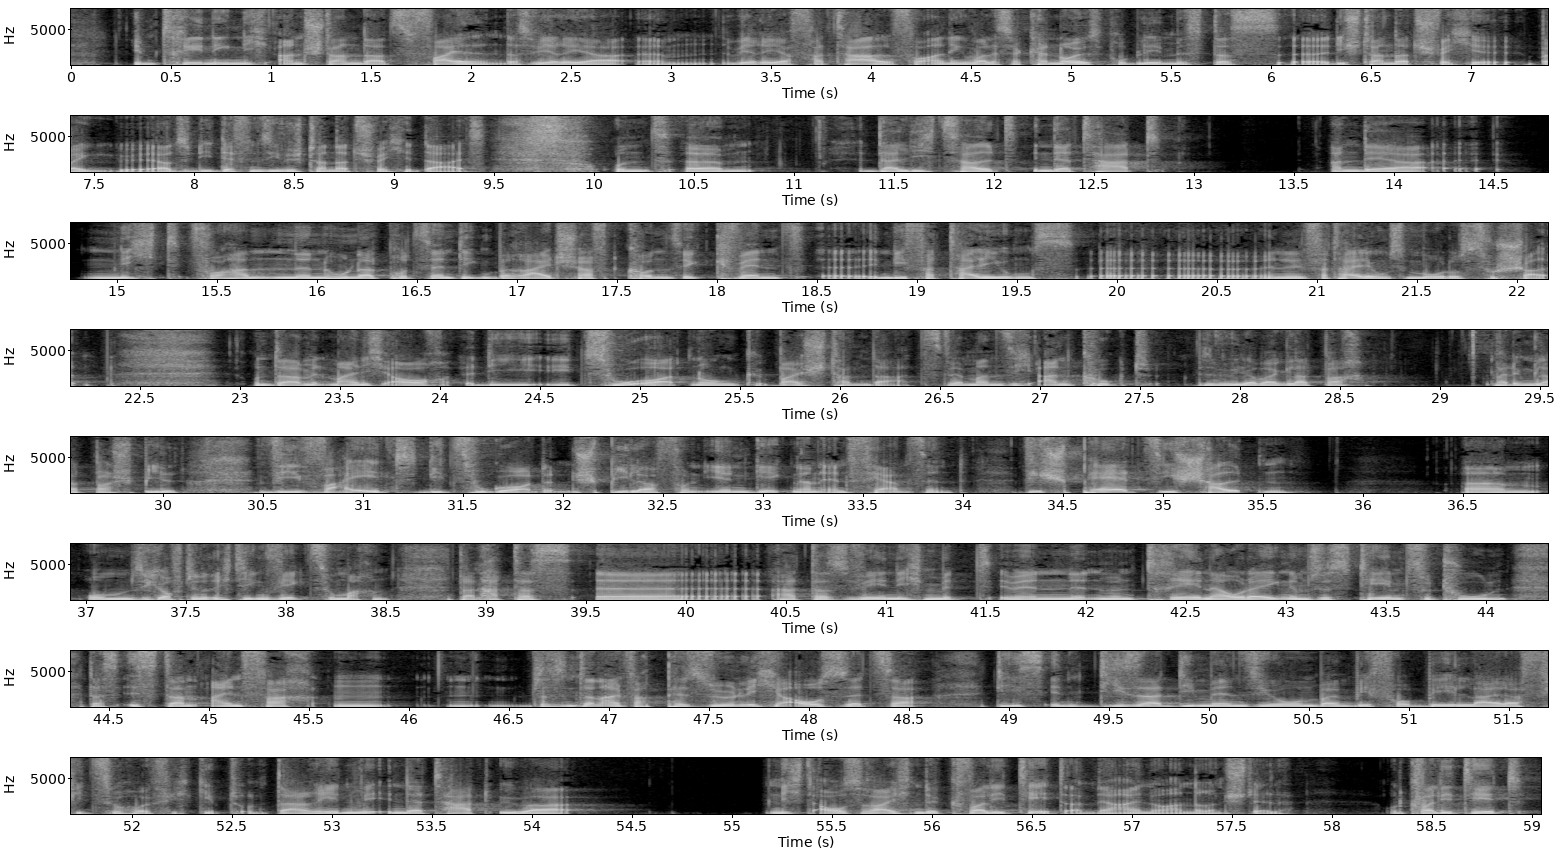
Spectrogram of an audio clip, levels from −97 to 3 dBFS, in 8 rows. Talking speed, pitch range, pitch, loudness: 165 wpm, 95-115 Hz, 105 Hz, -19 LUFS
